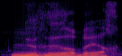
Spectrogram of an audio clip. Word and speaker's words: Naheulbeuk: Apparently it's a it's the French pronunciation. Oh my god. What? Oh my god, it is. It's a French pronunciation, so it's Naheulbeuk.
